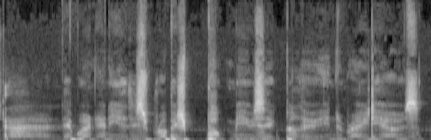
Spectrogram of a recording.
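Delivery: lightly acted Cockney gangster, whispering; Cockney accent. Gangster reminiscing about childhood with Archie, whispered Cockney accent. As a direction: whisper a put-on Cockney grumble. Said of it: "That's my best Cockney accent".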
